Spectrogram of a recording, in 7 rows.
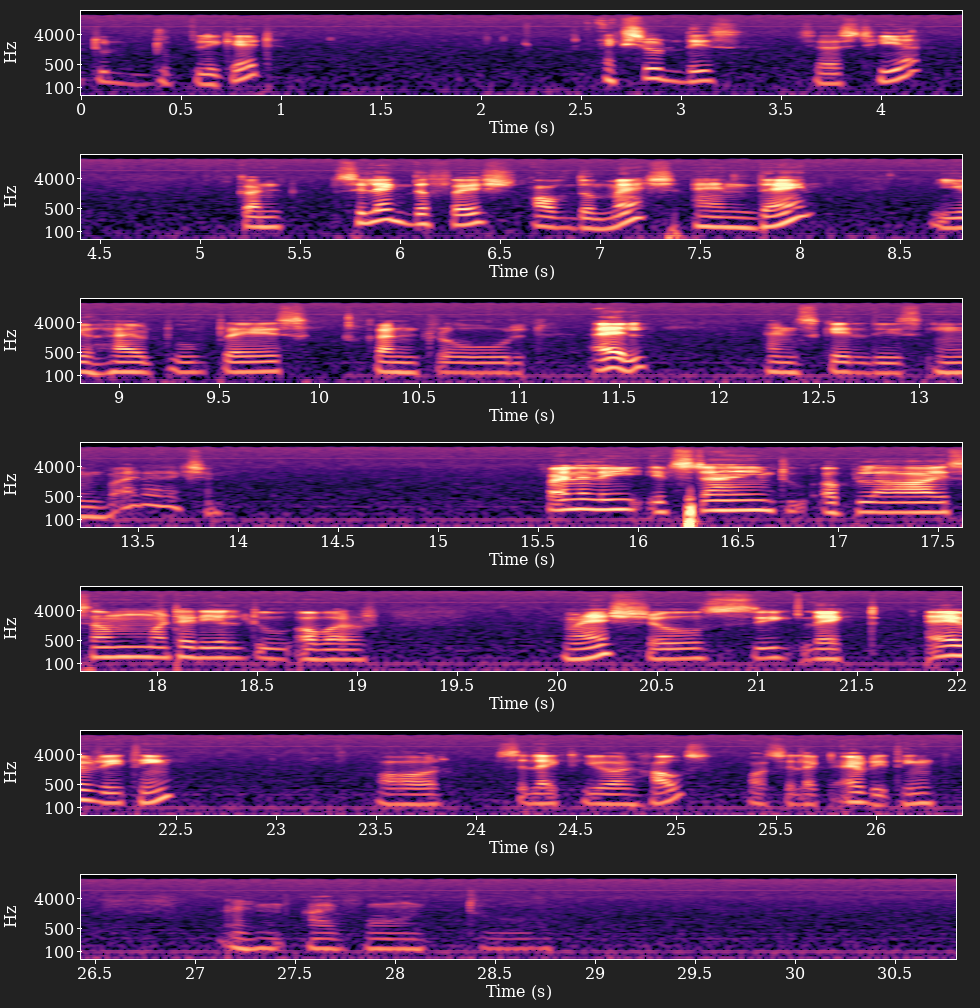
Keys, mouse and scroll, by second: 0.6 shift+d, 2.6 e, 4.6-6.3 drag, 6.3 middle click, 11.1 ctrl+l, 12.3 s, 15.5-18.6 middle drag, 18.6-20.5 drag, 21.0 a, 21.5 a, 22.1 a, 22.6-24.6 right drag, 24.3 ctrl+l, 26.0 a, 26.3 a, 27.3-29.3 middle drag.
